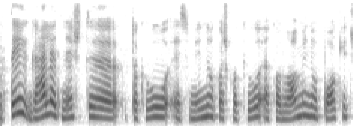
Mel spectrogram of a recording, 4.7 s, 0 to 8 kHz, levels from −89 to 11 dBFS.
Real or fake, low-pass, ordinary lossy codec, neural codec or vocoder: real; 7.2 kHz; MP3, 48 kbps; none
